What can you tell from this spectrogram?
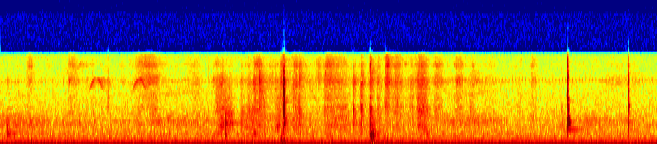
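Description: A sheet of paper being folded and creased by hand on a wooden tabletop: soft rustling and scraping, with a few sharp taps, the loudest about three seconds in and another near the end.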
